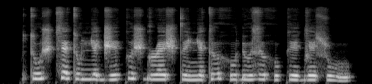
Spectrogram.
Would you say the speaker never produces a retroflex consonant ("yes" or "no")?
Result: yes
